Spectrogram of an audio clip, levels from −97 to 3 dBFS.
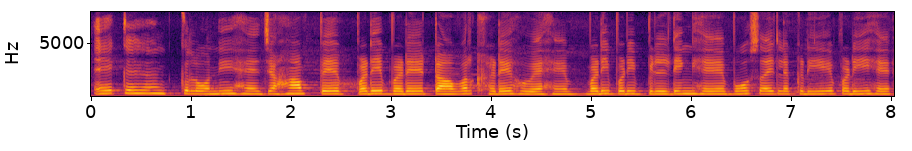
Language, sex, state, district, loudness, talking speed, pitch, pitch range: Hindi, female, Bihar, West Champaran, -18 LUFS, 155 wpm, 255 Hz, 250-265 Hz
